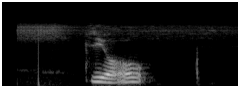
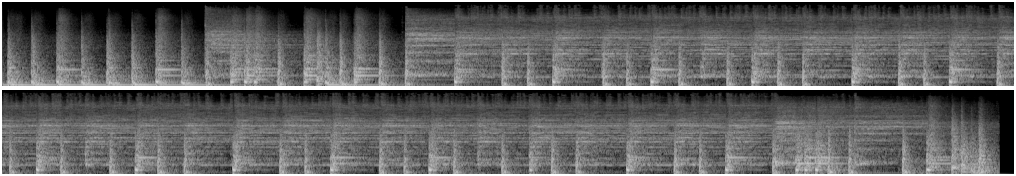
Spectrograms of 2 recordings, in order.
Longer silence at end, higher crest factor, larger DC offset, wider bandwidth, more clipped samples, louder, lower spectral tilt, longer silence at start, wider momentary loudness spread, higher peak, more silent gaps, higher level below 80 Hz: first, 0.95 s vs 0.15 s; first, 18 dB vs 12 dB; neither; second, 8 kHz vs 19 kHz; neither; second, -25 LUFS vs -19 LUFS; first, -5.5 dB/octave vs -3.5 dB/octave; first, 0.15 s vs 0 s; first, 26 LU vs 3 LU; about the same, -10 dBFS vs -8 dBFS; neither; second, -68 dBFS vs -30 dBFS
